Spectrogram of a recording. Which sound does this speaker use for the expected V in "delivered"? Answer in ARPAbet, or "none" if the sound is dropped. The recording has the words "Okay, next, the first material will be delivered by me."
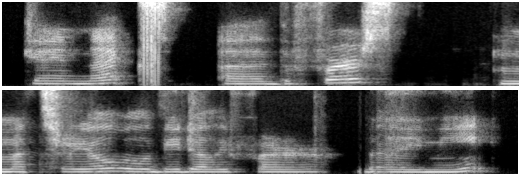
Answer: F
